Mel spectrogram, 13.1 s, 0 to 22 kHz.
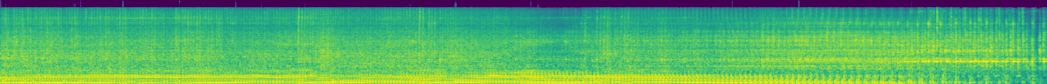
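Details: SDMO 5000W generator, Briggs & Stratton engine (about 18 hp), after repair, load test with a 6 hp vacuum and 1500 W heater (about 15–20 A expected); steady drone holding constant speed, no misses or surging; normal running under load.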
